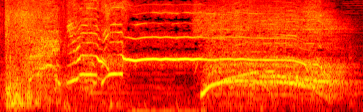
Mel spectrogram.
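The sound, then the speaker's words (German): A loud, high-pitched scream of joy at a Zalando parcel being delivered rings out for about two and a half seconds, its pitch swooping up and down before trailing off, with no talking around it. “den Schrei hat jeder schon mal gemacht, ich auch.”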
